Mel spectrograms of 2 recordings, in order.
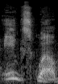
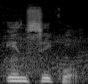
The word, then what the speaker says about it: Inxsql: Harry, it's insql. You don't pronounce the X.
